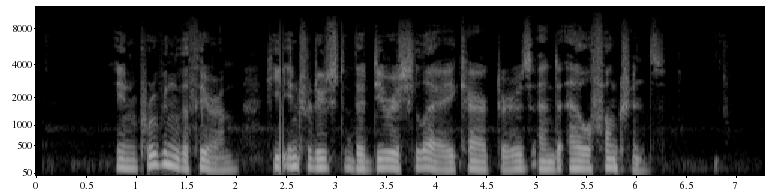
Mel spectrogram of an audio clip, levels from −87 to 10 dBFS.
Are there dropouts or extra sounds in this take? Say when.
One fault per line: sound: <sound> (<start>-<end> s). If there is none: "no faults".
sound: dropout (2.4-2.5 s)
